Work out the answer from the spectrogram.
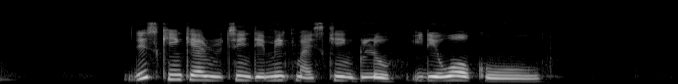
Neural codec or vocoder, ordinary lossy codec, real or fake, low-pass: none; none; real; 7.2 kHz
